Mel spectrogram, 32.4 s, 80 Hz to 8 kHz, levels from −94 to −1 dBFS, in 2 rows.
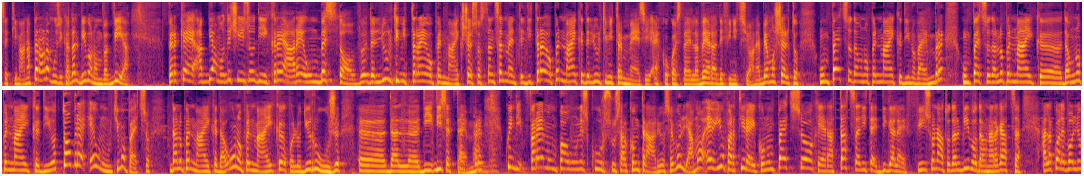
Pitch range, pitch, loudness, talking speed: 195-265 Hz, 230 Hz, -18 LUFS, 200 wpm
